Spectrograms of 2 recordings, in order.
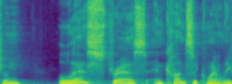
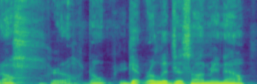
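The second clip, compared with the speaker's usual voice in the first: cynical reporter; 8 semitones lower, 3 dB quieter than usual. Retold or imitated. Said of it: "some cynical atheist reporter".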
